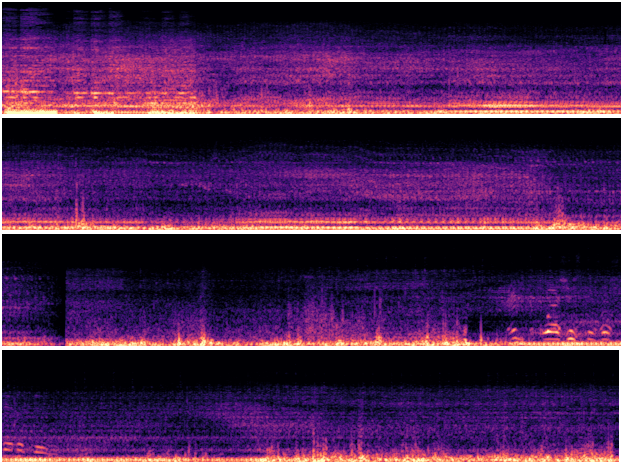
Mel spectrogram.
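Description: Motorcycle engine running at low revs with wind noise on the camera microphone while riding slowly over grass. About halfway through the sound breaks off sharply, and a similar stretch of engine and wind noise follows.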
